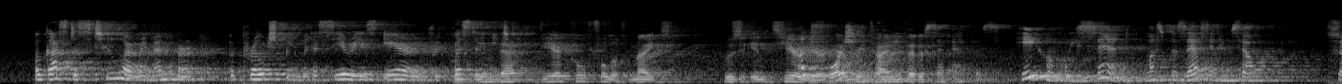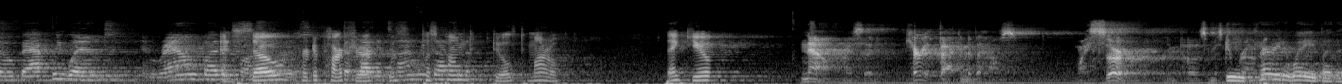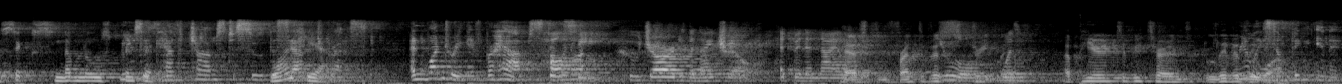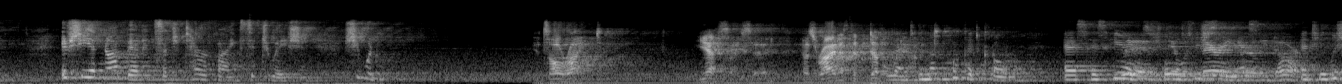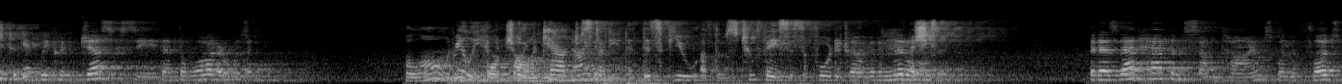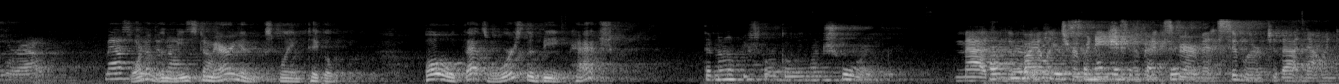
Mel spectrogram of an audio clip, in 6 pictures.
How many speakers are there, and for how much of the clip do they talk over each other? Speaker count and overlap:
nine, about 26%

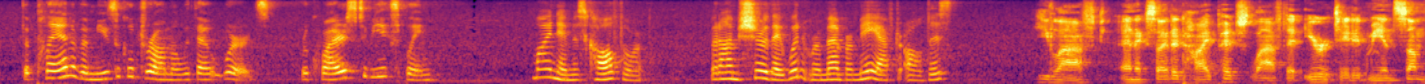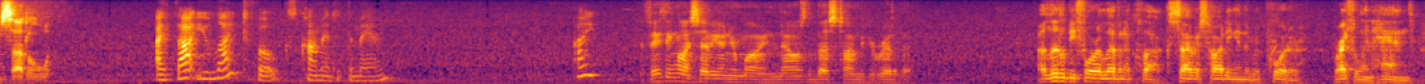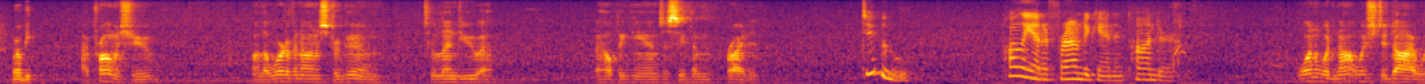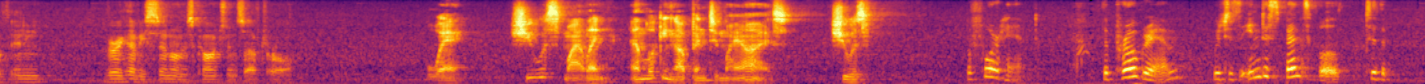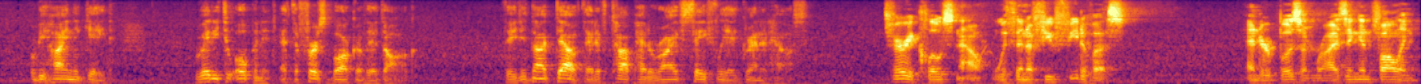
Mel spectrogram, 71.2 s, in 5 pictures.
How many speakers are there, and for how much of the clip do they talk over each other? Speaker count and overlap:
six, no overlap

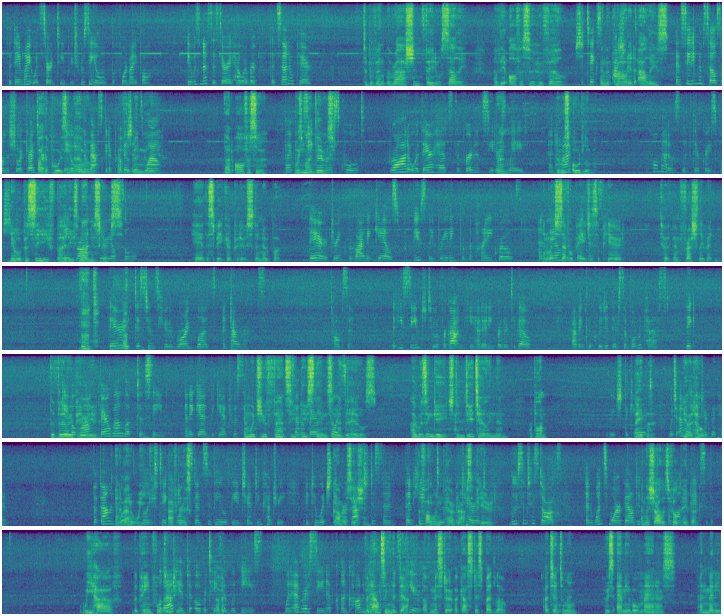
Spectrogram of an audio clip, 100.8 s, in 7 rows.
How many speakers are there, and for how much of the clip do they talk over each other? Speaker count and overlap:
two, about 27%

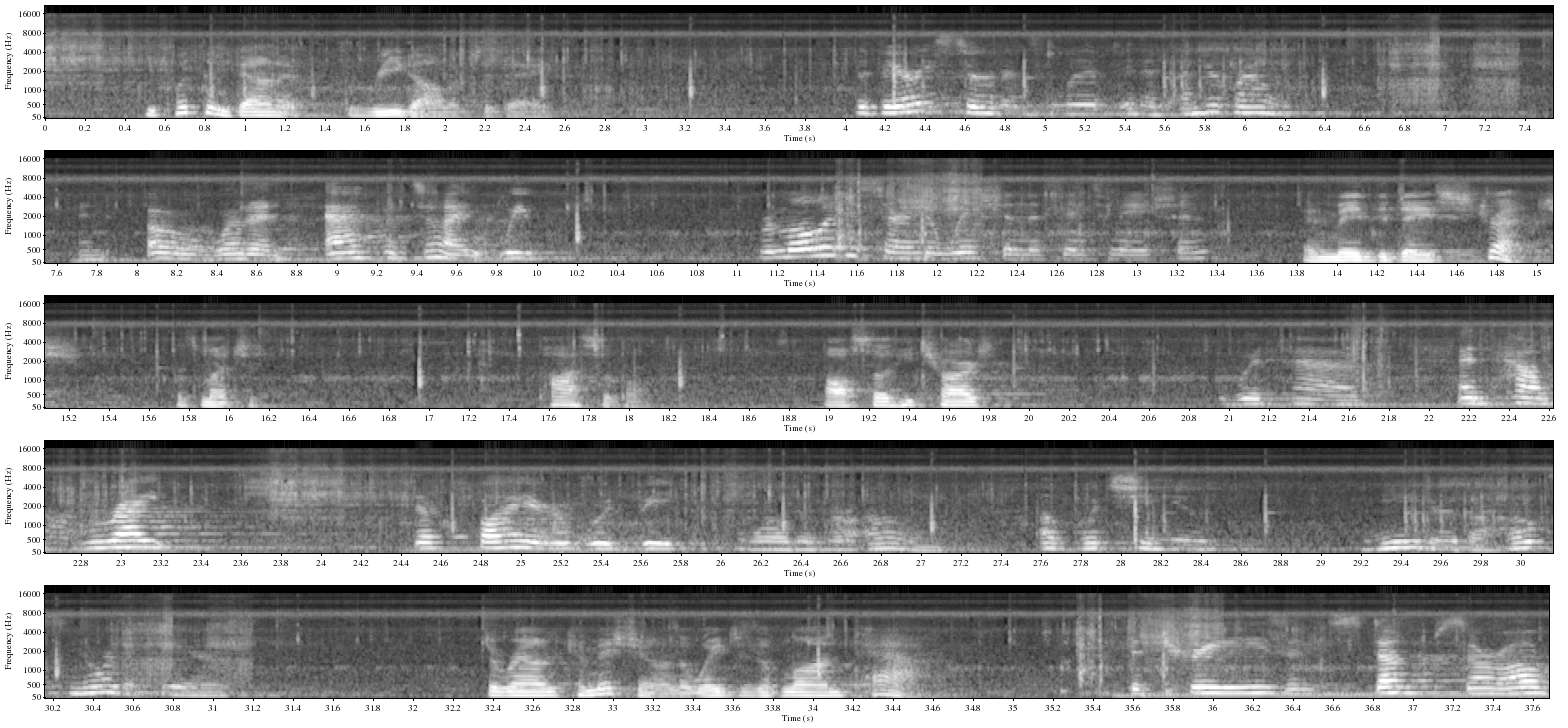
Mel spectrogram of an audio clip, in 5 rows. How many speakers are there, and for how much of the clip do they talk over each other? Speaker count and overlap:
four, no overlap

